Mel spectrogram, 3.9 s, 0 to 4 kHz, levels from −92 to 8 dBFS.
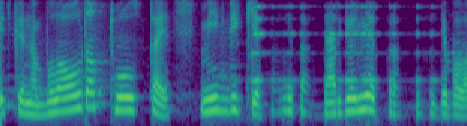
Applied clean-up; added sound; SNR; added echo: neural mask model RNNoise.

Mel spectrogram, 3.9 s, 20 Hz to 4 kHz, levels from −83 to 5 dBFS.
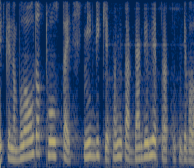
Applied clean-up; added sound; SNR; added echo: neural separator model SepFormer DNS4.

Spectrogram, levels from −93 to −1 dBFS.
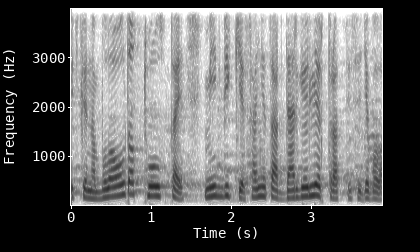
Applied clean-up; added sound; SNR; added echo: none; none; none; none.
